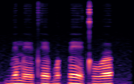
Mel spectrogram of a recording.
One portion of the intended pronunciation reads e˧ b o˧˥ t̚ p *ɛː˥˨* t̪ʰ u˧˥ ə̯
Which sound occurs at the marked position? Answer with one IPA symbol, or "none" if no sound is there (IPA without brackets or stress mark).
eː˥˨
